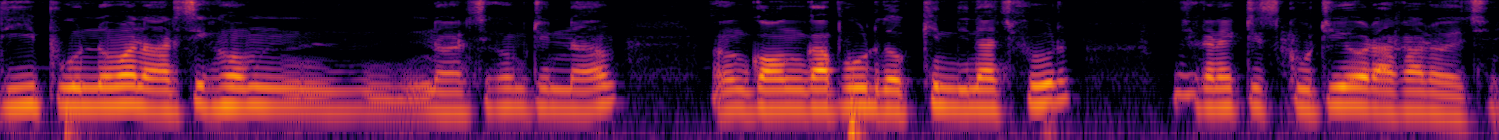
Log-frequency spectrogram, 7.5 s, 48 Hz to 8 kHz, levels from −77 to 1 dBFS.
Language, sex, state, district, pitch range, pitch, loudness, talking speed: Bengali, male, West Bengal, Dakshin Dinajpur, 145-165 Hz, 155 Hz, -26 LUFS, 130 wpm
